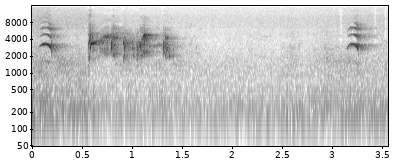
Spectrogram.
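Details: Brown-eared bulbuls fighting at a feeder: a sharp downslurred chirp, then a rapid run of harsh, scratchy squeals lasting under a second, and another clipped chirp near the end over faint low hum.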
